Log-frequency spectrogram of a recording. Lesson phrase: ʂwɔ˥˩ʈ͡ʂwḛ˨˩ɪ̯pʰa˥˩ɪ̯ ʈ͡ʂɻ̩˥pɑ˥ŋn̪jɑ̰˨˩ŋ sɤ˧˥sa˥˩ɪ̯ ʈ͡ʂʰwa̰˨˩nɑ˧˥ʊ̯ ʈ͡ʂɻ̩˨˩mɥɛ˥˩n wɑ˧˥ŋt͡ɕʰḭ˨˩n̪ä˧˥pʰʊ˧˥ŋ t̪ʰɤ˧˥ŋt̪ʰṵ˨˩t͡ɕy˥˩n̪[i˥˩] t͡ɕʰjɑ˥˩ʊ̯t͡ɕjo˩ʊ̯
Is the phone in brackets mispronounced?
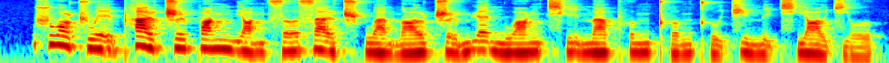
yes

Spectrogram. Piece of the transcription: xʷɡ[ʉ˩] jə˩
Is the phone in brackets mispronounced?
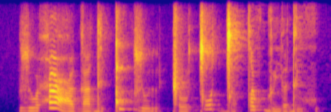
no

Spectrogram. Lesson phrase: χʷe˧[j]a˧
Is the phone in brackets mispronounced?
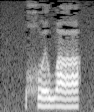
yes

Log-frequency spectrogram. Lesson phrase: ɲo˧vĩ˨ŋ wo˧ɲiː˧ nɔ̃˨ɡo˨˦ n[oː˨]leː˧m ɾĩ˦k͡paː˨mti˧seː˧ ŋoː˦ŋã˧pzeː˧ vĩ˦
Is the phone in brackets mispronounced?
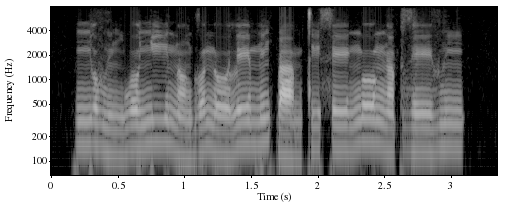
no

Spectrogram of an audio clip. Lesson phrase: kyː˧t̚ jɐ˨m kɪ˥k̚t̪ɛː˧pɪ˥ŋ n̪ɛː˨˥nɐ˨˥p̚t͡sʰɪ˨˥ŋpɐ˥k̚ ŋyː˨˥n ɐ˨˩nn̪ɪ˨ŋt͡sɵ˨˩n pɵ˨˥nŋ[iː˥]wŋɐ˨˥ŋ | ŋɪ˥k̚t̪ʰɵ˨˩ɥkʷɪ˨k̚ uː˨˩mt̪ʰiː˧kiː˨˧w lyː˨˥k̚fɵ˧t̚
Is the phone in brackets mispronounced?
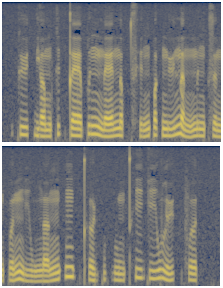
yes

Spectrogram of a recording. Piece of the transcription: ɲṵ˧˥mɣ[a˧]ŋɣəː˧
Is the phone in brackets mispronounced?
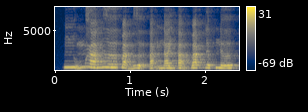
yes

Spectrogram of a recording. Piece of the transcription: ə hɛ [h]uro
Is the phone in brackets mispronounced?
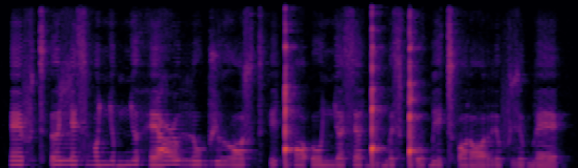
yes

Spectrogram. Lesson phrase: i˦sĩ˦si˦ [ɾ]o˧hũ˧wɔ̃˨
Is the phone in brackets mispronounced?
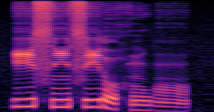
no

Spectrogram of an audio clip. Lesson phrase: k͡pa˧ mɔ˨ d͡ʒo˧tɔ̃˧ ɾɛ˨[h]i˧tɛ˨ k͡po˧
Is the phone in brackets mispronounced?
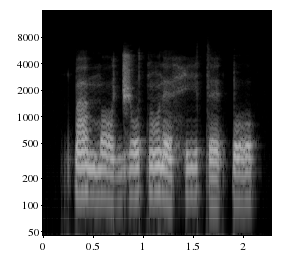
no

